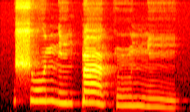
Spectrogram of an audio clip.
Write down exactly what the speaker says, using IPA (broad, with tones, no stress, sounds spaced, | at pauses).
ʃ o˦ n ĩ˧ k͡p ã˦˨ k ũ˦ ɲ ĩ˦˨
